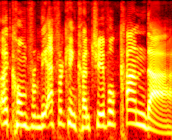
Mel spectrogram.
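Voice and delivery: put-on high-pitched small British boy voice. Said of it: "He also sounds like a small British boy".

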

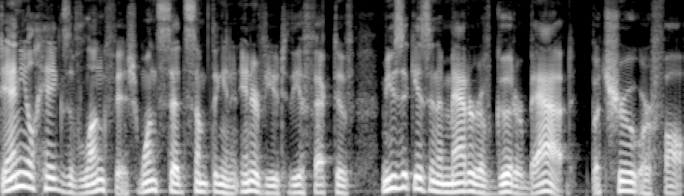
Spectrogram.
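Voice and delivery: ordinary delivery, nothing marked

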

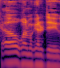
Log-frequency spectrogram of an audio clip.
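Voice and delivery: ordinary talk, nothing marked

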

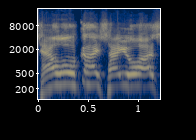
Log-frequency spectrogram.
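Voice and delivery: put-on very high-pitched old Ukrainian accent. Recalling his radio call-ins, the speaker does his character, Uncle Gus old Ukrainian voice. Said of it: "talk like this Ukrainian".

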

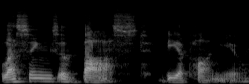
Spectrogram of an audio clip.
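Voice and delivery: words spoken in a very soft, low murmur. A game narrator voices a woman who looks back at the player, very softly spoken. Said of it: "says some words very softly".

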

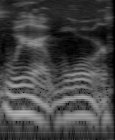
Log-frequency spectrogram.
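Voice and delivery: low, slow demonic voice. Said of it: "how the demon describes it as".

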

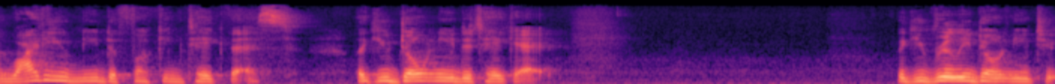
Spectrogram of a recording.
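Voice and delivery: put-on angry scolding. Speaker retells how they used to scold themselves: mock-angry self-scolding. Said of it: "I would get so angry that I was like".

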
